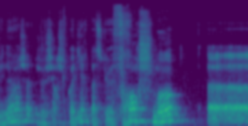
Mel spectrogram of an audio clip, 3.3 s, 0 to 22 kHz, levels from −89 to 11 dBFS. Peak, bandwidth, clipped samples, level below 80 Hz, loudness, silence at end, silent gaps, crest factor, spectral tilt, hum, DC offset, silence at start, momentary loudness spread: -18 dBFS; 19 kHz; under 0.1%; -72 dBFS; -36 LUFS; 0 s; none; 18 dB; -5.5 dB/octave; none; under 0.1%; 0 s; 13 LU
